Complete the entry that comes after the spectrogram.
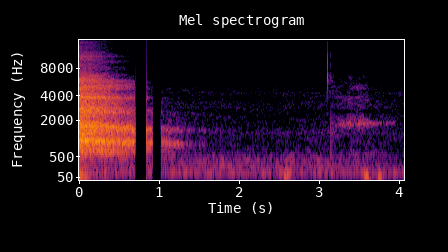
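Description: A long, audible exhale during a guided breathwork session, breath pushed out steadily for under a second, then quiet with faint small sounds after.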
